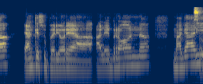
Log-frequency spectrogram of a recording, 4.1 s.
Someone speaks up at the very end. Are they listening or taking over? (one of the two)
listening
